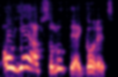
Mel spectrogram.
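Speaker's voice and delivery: very high-pitched customer impression; breezy customer. Customer confirms to seller she got the email, breezy customer. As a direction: jump high, then settle, as the easygoing client.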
